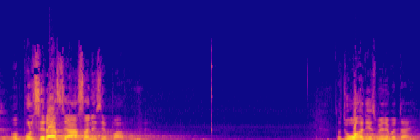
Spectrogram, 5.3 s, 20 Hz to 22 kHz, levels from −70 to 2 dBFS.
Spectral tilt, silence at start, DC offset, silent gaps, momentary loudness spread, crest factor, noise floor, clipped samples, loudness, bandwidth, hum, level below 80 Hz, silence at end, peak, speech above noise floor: -4 dB/octave; 0 s; under 0.1%; none; 21 LU; 14 dB; -51 dBFS; 0.2%; -12 LUFS; 15 kHz; none; -32 dBFS; 0 s; 0 dBFS; 39 dB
